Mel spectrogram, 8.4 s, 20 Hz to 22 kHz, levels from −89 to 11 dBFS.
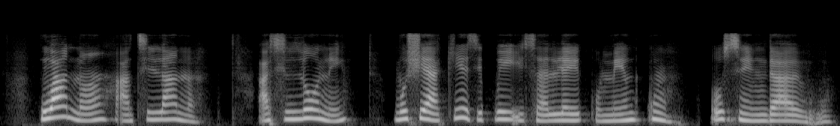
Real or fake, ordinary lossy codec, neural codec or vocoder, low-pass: fake; none; codec, 16 kHz, 1 kbps, FunCodec, trained on Chinese and English, 50 frames a second; 7.2 kHz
